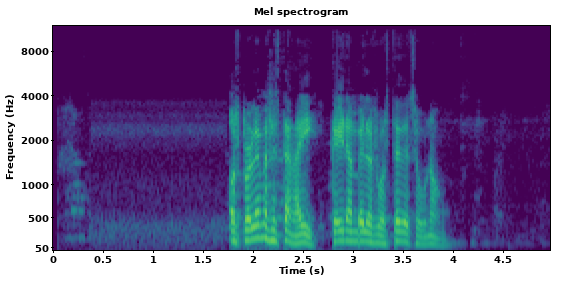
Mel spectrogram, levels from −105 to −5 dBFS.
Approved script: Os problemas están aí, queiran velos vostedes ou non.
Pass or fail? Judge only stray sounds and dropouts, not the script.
pass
